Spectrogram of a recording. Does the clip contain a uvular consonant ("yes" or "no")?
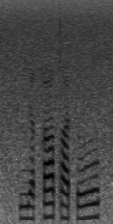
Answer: yes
